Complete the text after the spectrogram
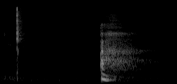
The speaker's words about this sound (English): Sorry, I'm clicking my pen. I like fidgeting.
